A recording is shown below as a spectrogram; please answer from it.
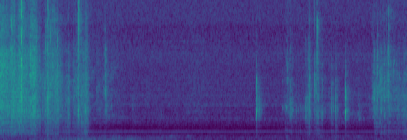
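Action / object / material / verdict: scrape / plastic sequin pouch / plastic / none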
